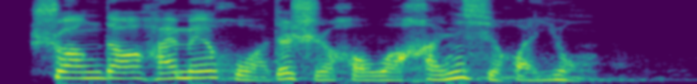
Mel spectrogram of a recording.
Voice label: Hero female demon hunter pissed

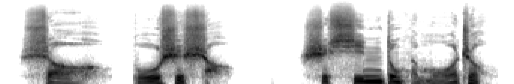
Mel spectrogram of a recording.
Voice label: Spellbreaker pissed, zh

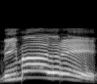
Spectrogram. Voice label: 拉丁裔海滩中年男性; 罪恶都市; Vimagere!

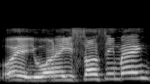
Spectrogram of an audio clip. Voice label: 拉丁裔海滩中年男性; 罪恶都市

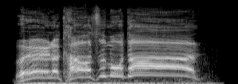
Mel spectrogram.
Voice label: Gryphon rider war cry

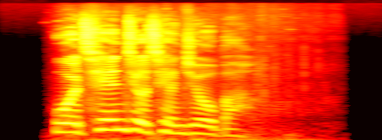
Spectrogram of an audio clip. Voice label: Huntress pissed

